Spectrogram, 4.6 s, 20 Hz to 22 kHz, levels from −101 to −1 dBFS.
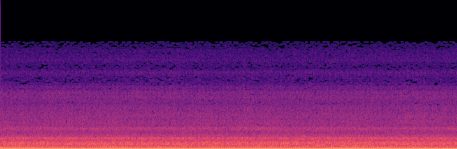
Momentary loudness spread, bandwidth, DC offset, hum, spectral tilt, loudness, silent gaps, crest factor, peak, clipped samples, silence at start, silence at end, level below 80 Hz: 1 LU; 9 kHz; under 0.1%; 50 Hz at -20 dBFS; -6.5 dB/octave; -24 LUFS; none; 8 dB; -12 dBFS; under 0.1%; 0 s; 0 s; -20 dBFS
